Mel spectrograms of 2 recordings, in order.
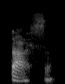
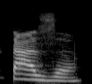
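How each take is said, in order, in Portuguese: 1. A consoante do meio é um som de s. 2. A consoante do meio é um som de z. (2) "ele vai ter som de Z"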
